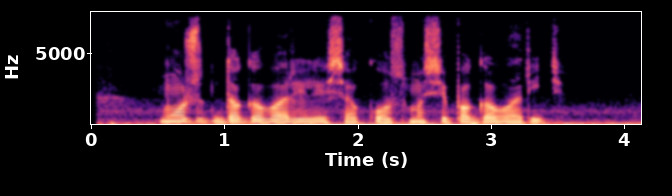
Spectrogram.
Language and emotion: Russian, sad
